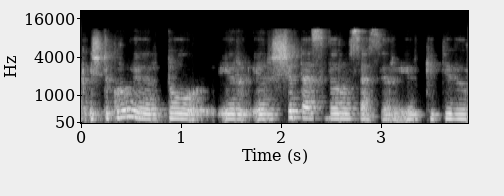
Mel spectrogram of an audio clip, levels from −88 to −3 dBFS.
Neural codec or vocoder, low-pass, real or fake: none; 10.8 kHz; real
